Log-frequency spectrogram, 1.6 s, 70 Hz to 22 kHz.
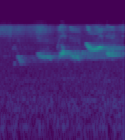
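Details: Eurasian blackbird in early morning near 4:30am, singing unseen in an echoing backyard, HTC Desire recording; a brief soft fluted phrase rising into a higher bright whistled note, with steady background hiss.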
